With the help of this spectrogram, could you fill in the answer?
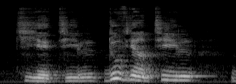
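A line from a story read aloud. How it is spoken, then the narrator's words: Plain question. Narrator (French): demanda Saint-Pierre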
